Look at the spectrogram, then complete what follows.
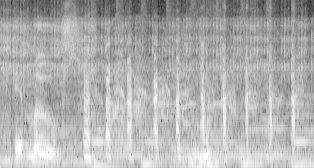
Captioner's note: Rick laughing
